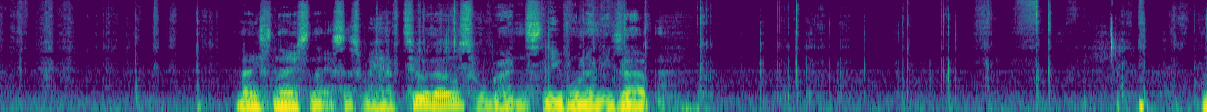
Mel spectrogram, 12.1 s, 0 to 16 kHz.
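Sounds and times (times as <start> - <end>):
paper cards being shuffled: 3.6 - 12.0.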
